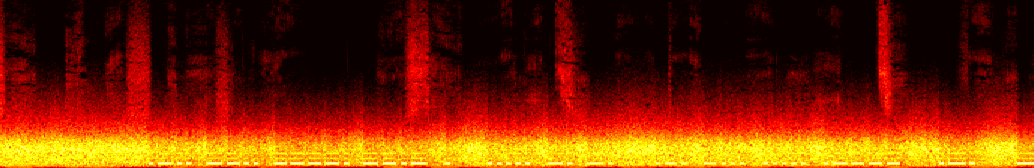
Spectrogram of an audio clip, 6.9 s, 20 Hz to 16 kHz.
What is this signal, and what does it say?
Morse code, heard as a keyed tone, hand-sent with a bug key, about 38 wpm, 480 Hz, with radio static. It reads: LZ9QE 5NN RB51 R …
